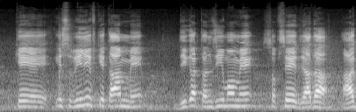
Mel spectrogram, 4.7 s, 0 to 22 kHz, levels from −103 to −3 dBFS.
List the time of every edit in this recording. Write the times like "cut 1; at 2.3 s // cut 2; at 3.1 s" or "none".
none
